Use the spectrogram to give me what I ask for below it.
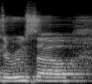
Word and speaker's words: DuRousseau: It is Durousseau. But when I'm drinking red wine, I like to pronounce IT CHASSEUR DUROUSSEAU.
